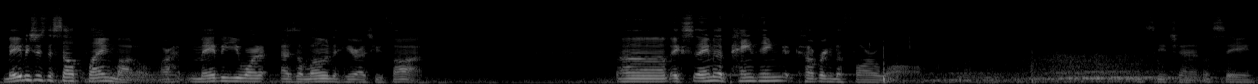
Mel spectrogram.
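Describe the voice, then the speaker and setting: A man's voice: medium pitch, unhurried, pauses often. Chatty male game streamer, noisy recording. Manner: chatty, addresses stream chat. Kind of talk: live let's-play commentary mixed with reading game text aloud.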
